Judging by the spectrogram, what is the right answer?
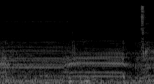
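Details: Electric breast pump with two independently controlled motors running during a demonstration: steady low motor hum with a faint mechanical buzz.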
